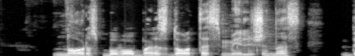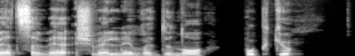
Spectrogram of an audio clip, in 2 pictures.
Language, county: Lithuanian, Marijampolė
